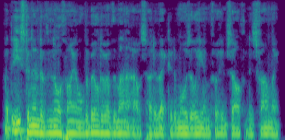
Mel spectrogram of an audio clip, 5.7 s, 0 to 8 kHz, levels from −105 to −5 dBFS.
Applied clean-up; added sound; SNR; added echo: none; none; none; none.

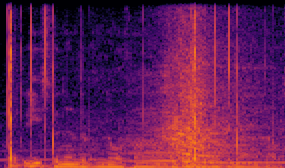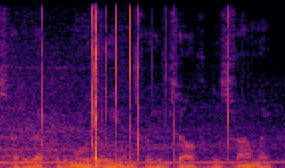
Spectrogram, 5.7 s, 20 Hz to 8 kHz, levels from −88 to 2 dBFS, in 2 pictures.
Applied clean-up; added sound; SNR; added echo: none; Motorcycle / Accelerating, revving, vroom + Crack; -1 dB; none.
